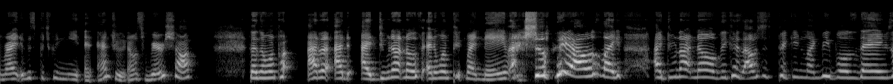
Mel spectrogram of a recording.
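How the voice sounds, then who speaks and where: A woman's voice: high-pitched, pushed and bright. A woman contestant chatting casually over a video call, bubbly and laughing often as she rambles. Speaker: game show contestant. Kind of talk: casual chat.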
